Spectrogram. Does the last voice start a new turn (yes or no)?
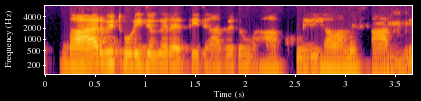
yes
